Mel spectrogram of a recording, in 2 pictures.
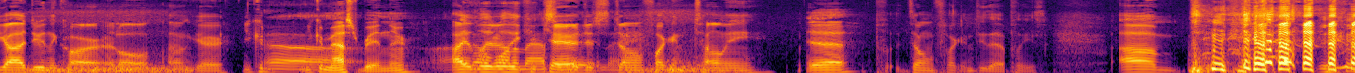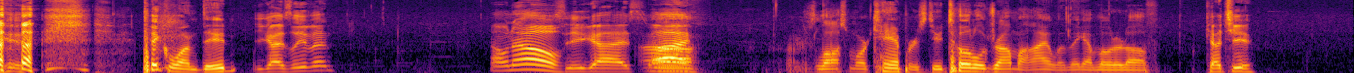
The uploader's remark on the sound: The boys tried to drunkenly record an episode, but the weather didn't agree for long, so enjoy this short of the lads hanging out in the rain.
